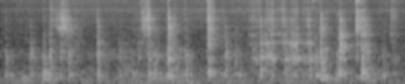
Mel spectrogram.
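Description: Repeated metal scraping and clinking as chicken gravy is stirred in a pan, brisk irregular strokes close by.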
